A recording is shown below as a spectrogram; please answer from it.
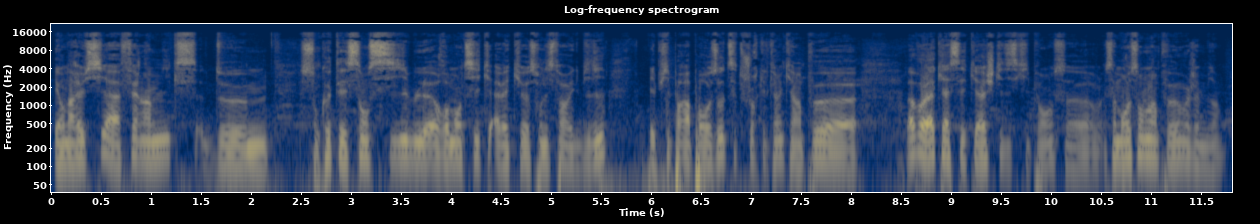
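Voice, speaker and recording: A man's voice: mid-range voice, fairly even intonation, fast, dark tone. A young man speaking candidly and reflectively as an actor guest in a casual interview.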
